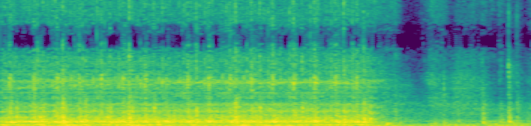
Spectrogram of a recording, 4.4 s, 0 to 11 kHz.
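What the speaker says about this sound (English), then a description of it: "Then I'm going to start sewing that 1/4 inch seam." Sewing machine stitching a quarter-inch quilt seam from fabric scraps, a fast steady mechanical whirring hum for about three seconds before stopping abruptly, leaving a quieter tail.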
